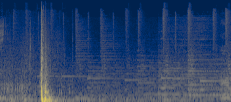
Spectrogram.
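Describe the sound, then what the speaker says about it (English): A single heavy thud of someone striking a door, loud and close, followed by a low rumble and quieter room sounds. "Why would this guy hit my door like this?"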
